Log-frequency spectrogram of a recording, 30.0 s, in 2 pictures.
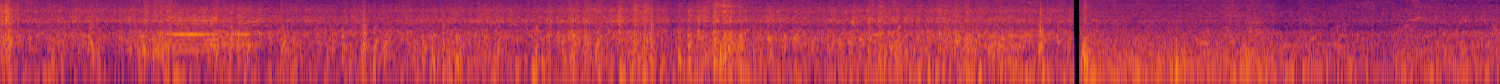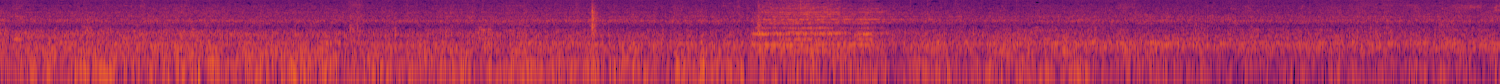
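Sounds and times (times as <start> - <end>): train wheels rumbling on track: 0.0 - 30.0
train horn: 1.5 - 2.9, 22.5 - 24.1.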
